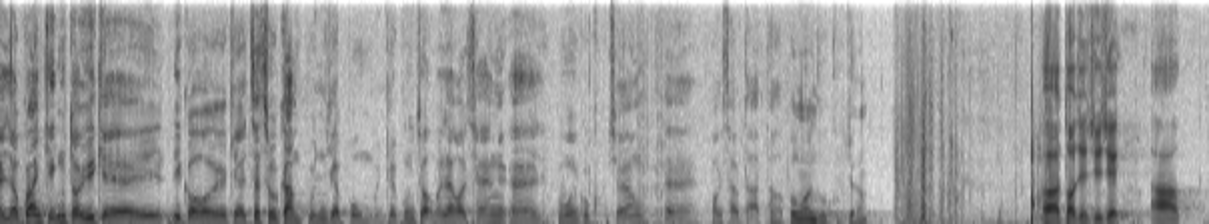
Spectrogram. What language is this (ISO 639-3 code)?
yue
